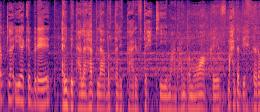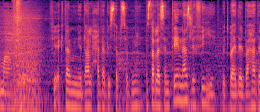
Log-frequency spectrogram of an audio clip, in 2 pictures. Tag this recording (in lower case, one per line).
radio
music
speech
